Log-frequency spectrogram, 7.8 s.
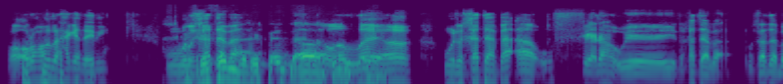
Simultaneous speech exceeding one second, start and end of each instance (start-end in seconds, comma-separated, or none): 2.0-4.0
